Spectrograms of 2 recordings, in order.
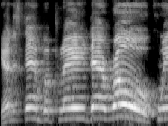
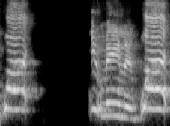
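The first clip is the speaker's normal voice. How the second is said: mock disbelief; 10 semitones higher than usual. Retelling shock at bull nuts.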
